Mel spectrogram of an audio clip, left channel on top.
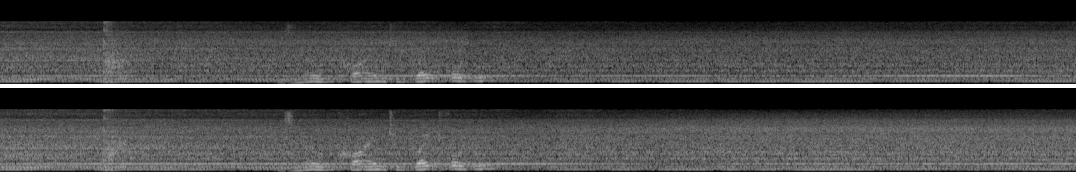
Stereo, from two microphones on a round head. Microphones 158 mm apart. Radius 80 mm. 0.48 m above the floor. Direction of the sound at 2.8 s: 45° right (ahead or behind).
